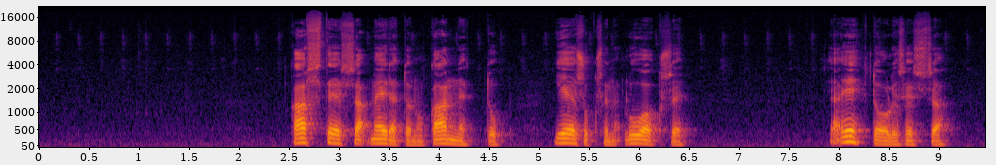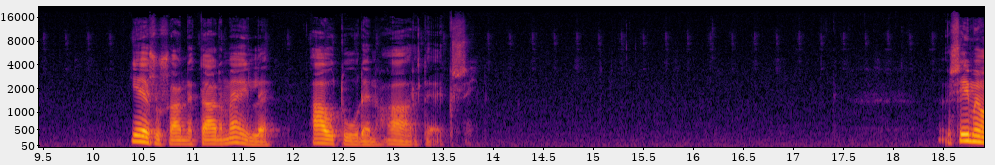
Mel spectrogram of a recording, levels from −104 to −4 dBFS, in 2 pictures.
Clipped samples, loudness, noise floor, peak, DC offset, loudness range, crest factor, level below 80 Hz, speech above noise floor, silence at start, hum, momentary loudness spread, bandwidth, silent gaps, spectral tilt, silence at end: under 0.1%; -31 LUFS; -70 dBFS; -12 dBFS; under 0.1%; 5 LU; 22 dB; -60 dBFS; 40 dB; 2.55 s; none; 17 LU; 17.5 kHz; none; -6.5 dB/octave; 0 s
